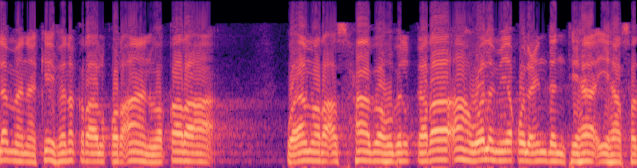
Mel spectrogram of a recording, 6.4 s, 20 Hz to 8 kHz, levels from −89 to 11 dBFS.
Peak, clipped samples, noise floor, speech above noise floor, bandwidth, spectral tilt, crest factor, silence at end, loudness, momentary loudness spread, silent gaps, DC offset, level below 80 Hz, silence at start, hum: 0 dBFS; 10%; -34 dBFS; 28 dB; 8 kHz; -7 dB/octave; 6 dB; 0 s; -6 LUFS; 4 LU; none; under 0.1%; -38 dBFS; 0 s; none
